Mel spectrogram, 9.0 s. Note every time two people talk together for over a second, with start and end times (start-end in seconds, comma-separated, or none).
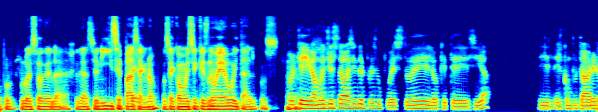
none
